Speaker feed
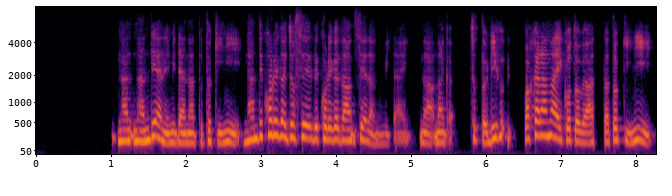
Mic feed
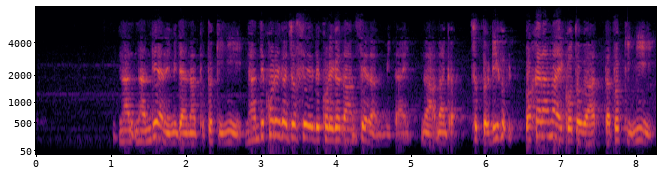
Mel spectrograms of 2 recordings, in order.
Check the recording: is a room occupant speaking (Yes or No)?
No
